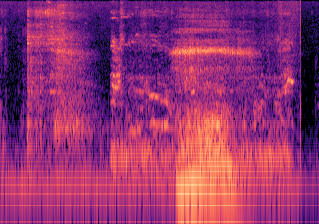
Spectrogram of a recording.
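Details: Female sleeping: loud, deep rumbling snoring with a squeaky yawn-like sound over noisy background; snoring and yawning during sleep.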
